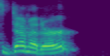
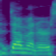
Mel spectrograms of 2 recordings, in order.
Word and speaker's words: Demeter: Demeter. Which is not how I was taught to pronounce Demeter.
